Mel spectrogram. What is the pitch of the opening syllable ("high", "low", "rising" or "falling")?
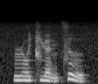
rising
